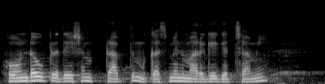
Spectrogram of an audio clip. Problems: none marked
